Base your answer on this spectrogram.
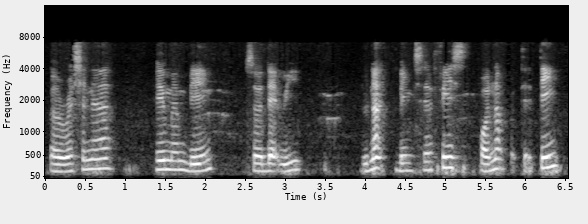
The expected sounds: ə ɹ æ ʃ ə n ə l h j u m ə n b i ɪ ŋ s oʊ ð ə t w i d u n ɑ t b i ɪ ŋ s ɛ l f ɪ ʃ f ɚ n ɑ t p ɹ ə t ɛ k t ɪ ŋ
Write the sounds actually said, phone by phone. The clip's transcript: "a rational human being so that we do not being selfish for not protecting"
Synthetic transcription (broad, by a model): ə ɹ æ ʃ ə n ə l h j u m ə n b i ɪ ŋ s oʊ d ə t w i d u n ɑ t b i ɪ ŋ s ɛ f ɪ s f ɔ n ɑ t p ɹ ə t ɛ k t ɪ ŋ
